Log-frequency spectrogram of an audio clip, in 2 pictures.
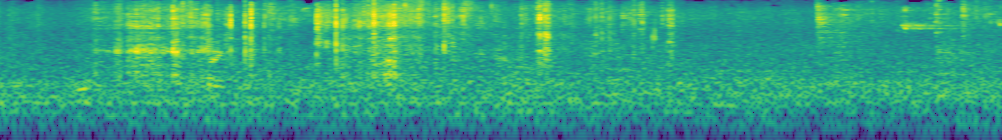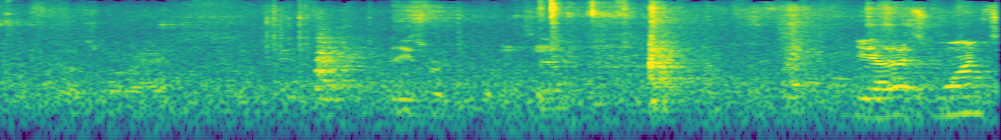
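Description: Steady murmur of many people talking in the background, with a few light clicks and knocks scattered through it.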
